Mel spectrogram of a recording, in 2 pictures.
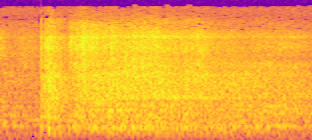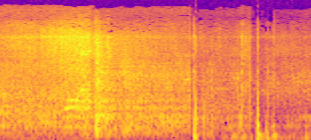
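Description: A loud scraping hiss starting suddenly and lasting a few seconds, with a short squeak near its end. Sharp knocks and bumps follow near the end as the action camera is grabbed and handled.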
